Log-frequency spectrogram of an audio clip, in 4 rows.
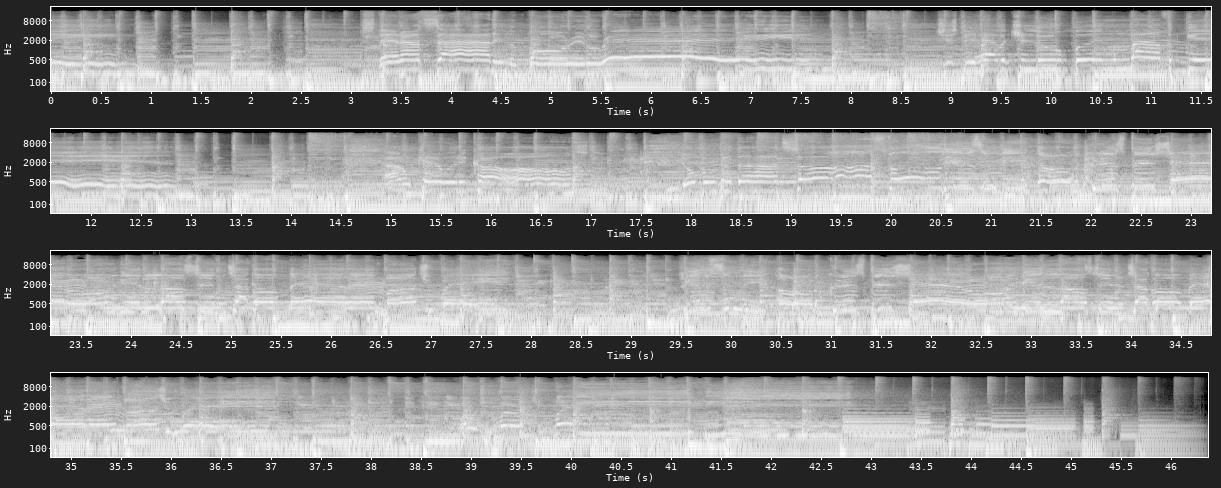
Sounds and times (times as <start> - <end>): Music: 0.0 - 46.3.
